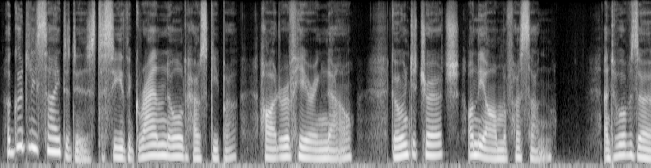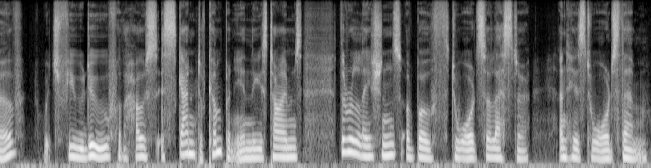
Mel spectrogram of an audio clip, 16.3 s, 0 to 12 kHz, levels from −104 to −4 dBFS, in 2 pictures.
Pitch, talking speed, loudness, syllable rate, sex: 160 Hz, 180 wpm, -18 LUFS, 4.9 syllables/s, female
